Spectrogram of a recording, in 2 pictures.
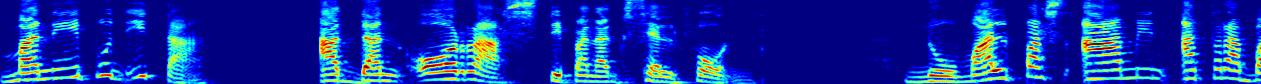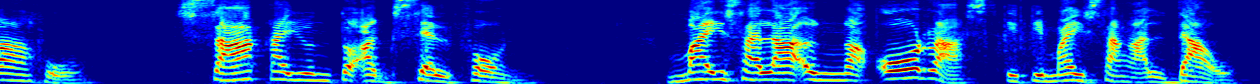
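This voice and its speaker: A woman's voice: mid-range voice, sing-song, takes it slowly, sharp tone, no room sound, studio quality, heavily acted. A woman acting a strict, nagging mother in an Ilocano radio drama, scolding with emphasis. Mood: stern. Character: strict nagging mother laying down household phone rules.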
